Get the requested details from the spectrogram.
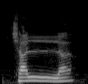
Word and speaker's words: Chang'e: S'escriu com Chang'e 6, però es pronuncia com Challa 6.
